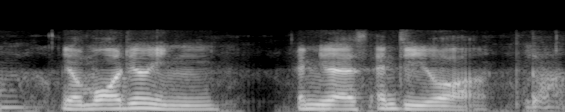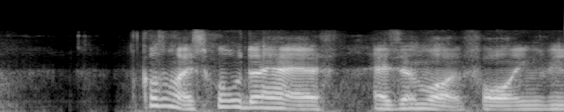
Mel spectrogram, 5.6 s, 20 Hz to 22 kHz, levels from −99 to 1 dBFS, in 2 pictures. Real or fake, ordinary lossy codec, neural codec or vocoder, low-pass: fake; none; codec, 16 kHz, 4.8 kbps, FACodec; 7.2 kHz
